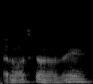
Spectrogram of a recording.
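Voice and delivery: faint, far-off voice; quiet mic. Real, not acted. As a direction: sound distant from the mic. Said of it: "you sound real quiet".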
